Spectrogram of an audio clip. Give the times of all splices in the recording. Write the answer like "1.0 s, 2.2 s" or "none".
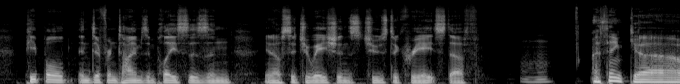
none

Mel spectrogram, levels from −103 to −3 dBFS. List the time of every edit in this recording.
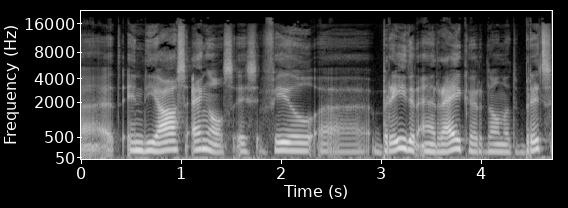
1.8 s

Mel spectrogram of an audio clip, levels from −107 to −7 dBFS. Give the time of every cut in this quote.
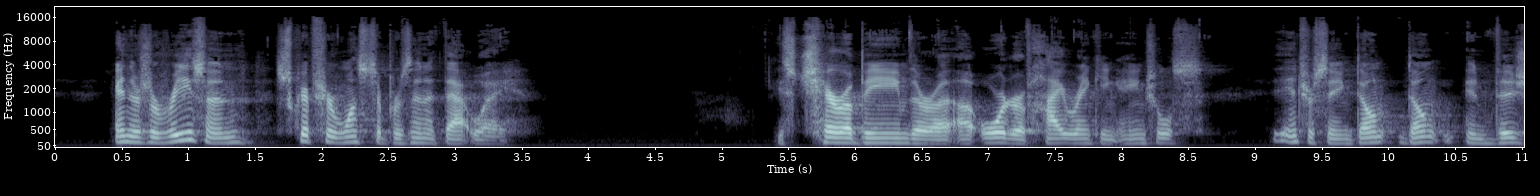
5.3 s, 9.1 s

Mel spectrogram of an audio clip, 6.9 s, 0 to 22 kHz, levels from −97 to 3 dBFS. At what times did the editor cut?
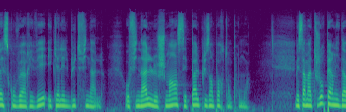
5.9 s

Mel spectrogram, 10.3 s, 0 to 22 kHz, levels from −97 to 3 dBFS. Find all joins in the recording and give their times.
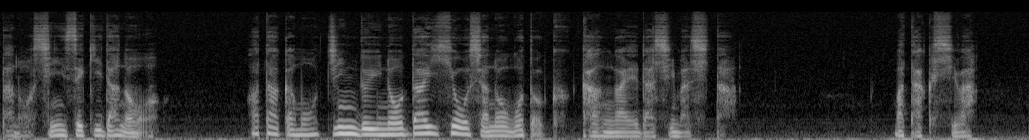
8.9 s

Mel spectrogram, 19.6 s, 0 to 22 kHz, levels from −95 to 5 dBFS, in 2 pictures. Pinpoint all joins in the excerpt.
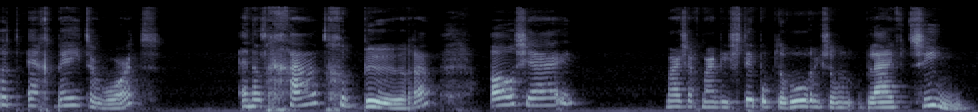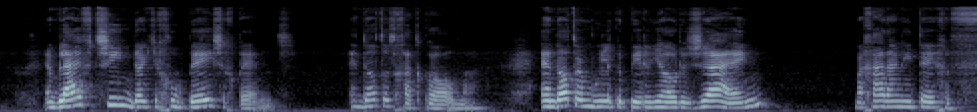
none

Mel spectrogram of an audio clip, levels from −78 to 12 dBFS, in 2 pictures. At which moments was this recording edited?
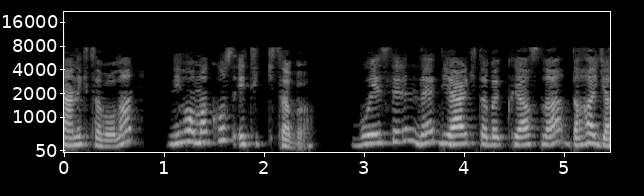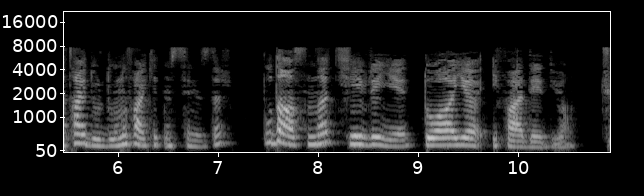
none

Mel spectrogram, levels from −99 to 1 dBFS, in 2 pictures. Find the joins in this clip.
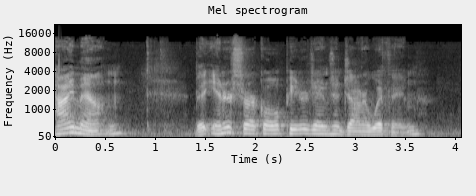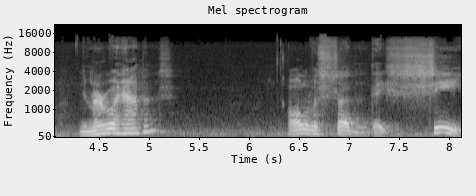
none

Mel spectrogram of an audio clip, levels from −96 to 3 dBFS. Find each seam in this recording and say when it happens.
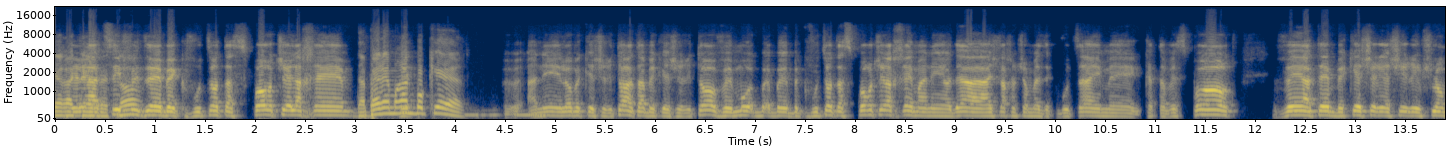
none

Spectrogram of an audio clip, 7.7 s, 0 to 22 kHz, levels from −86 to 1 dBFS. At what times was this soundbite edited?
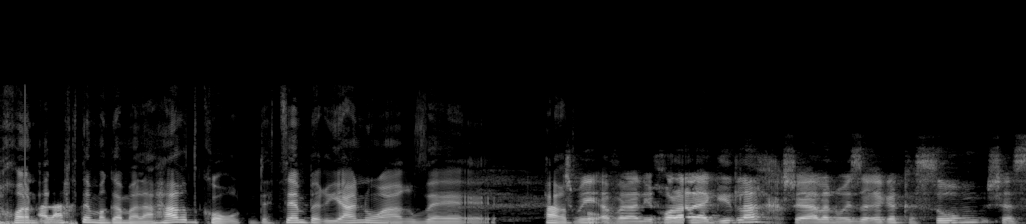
none

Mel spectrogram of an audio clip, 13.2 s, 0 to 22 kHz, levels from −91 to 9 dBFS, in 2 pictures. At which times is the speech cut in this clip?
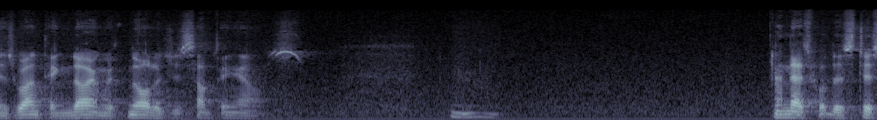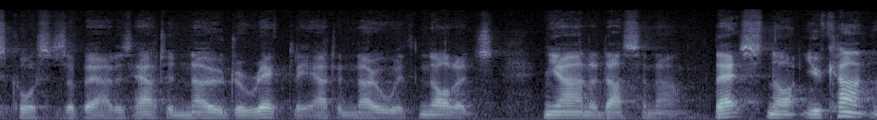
11.9 s

